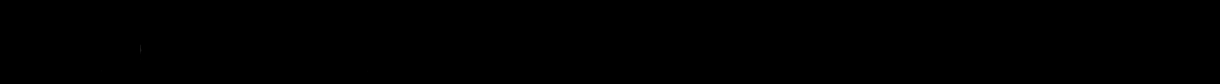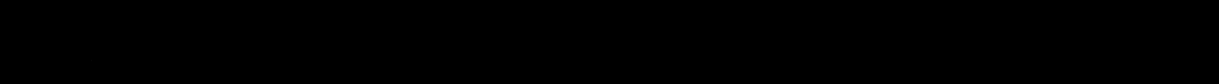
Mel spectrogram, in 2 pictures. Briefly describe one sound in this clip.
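Plastic pens clatter and click softly against each other.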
